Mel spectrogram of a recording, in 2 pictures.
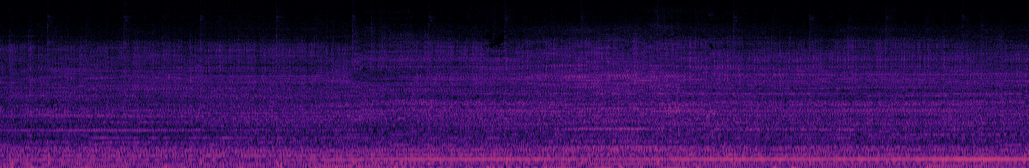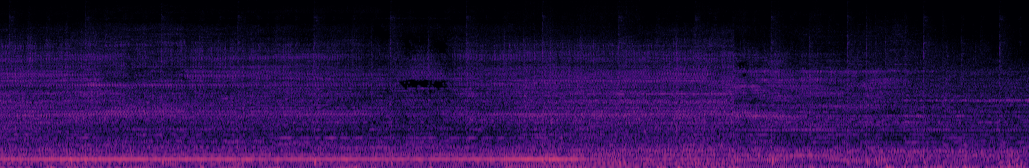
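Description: A John Deere compact tractor's diesel engine running at a steady speed as it drives across grass, with music playing alongside.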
